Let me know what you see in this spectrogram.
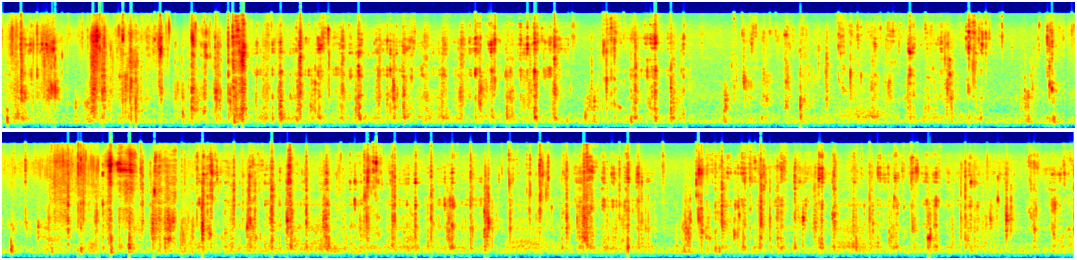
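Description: Close-miked wet chewing and lip smacking on a cheese-sauce-drenched double cheeseburger, a dense run of sticky mouth clicks and crackles.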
